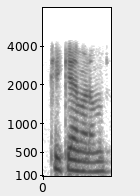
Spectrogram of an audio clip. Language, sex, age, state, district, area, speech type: Punjabi, female, 30-45, Punjab, Rupnagar, urban, conversation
